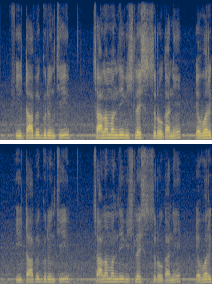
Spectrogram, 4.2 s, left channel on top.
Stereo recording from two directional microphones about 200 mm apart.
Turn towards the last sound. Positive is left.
turn(degrees=20)  # may be behind; listen again after turning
